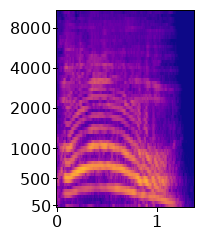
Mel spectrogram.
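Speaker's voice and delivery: high, loud, drawn-out "oh"; hammed-up howl of dismay; mock cry. Villain sees the monster shot, loud mock cry. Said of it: "he's like".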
